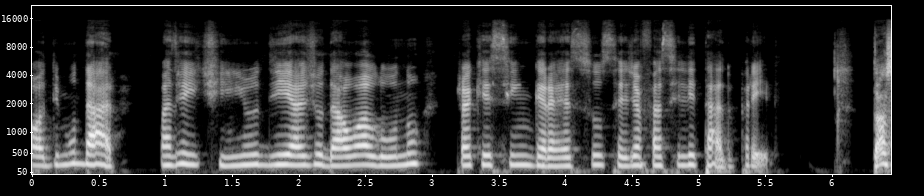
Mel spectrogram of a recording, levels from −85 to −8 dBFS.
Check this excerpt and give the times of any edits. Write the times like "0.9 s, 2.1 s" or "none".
1.1 s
